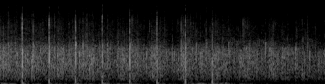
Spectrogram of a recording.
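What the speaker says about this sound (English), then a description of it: "let's give her another round of applause" Conference audience applauding, a steady patter of hand claps with some louder individual claps standing out, moderately distant and fairly faint, fading slightly toward the end.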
